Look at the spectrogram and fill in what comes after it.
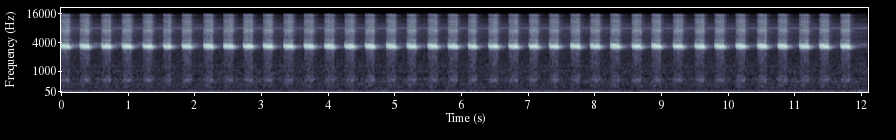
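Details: Steady high chirps of a cricket, taped 27 August 2011 with a Pentax Optio S5z camera, repeating about three times a second in an even rhythm, no pauses, over quiet low-frequency background noise.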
